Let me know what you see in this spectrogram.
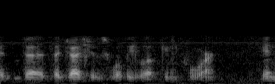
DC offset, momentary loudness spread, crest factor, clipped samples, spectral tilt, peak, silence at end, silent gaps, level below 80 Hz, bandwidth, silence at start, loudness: under 0.1%; 14 LU; 20 dB; under 0.1%; 2 dB/octave; -16 dBFS; 0 s; none; -74 dBFS; 3.9 kHz; 0 s; -36 LUFS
